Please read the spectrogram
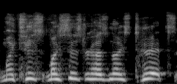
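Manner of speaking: high, loud call with an odd voice; yelling a prank line to the team leader; yelled over noise. Retold or imitated. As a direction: holler it across the loud floor. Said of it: "I started yelling".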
